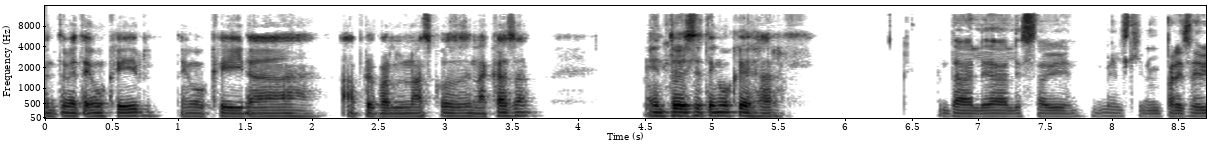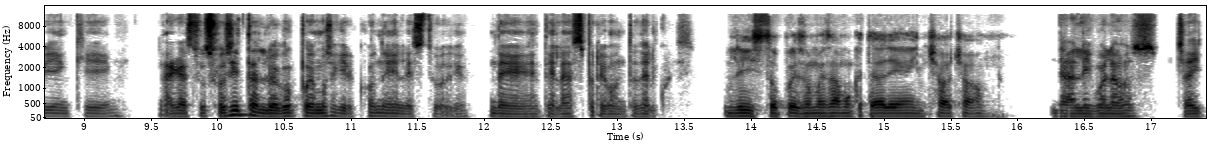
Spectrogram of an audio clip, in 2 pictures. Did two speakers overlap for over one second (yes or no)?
no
